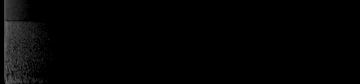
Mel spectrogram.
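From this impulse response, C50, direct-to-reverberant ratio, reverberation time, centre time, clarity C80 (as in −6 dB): 3.0 dB, −2.5 dB, 1.1 s, 51 ms, 5.5 dB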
